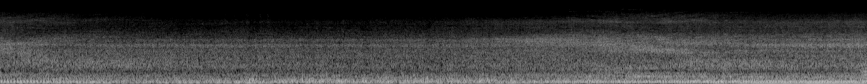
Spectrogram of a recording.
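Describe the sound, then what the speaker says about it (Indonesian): A Hino bulk cement tanker truck drives by, giving a continuous low engine rumble and broadband road noise that stays steady and fairly loud throughout, with no voices. "Hino tangki semen curah nih guys."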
